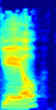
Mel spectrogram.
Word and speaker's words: Joehl: His name, by the way, may be pronounced Yale, but it is spelled J-O-E-H-L.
